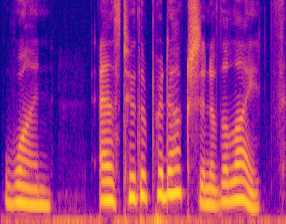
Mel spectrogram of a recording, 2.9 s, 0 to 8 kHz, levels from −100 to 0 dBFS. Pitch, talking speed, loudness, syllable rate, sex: 205 Hz, 170 wpm, -16 LUFS, 5.8 syllables/s, female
